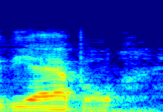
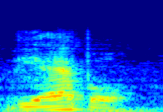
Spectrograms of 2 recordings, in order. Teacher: when the word apple is paired with other words, sometimes that glottal stop totally goes away. Like if I were talking about a specific apple, I would say the apple, and as you can hear, the apple, that glottal stop is just vanished, but it doesn't change the meaning of the word apple.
